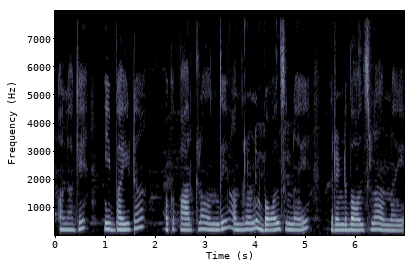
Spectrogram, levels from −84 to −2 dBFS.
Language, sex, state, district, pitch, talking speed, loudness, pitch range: Telugu, female, Andhra Pradesh, Visakhapatnam, 210 Hz, 120 wpm, -32 LUFS, 200-230 Hz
